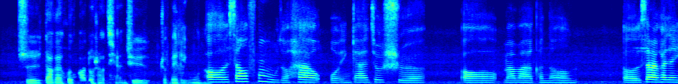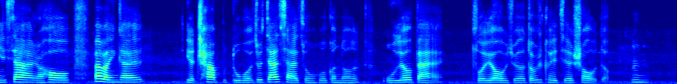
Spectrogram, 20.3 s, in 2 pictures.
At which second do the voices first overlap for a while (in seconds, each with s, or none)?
none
